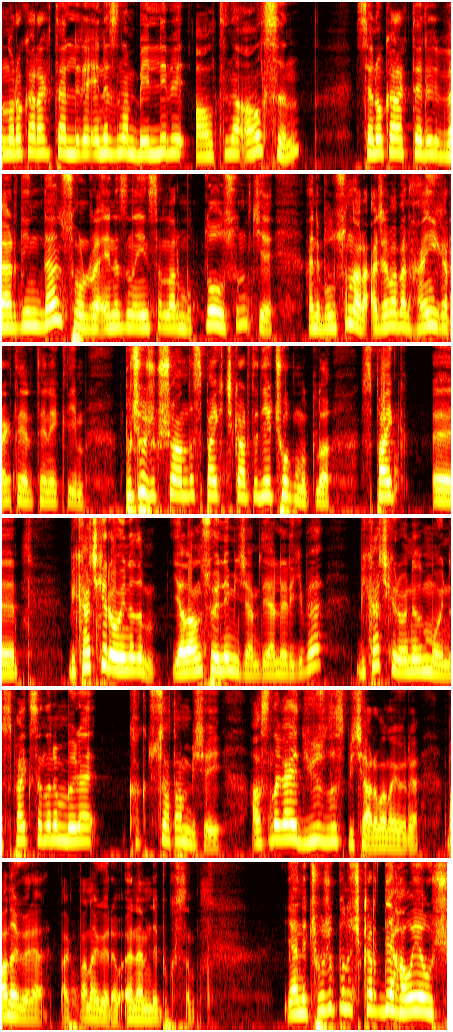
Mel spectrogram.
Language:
Turkish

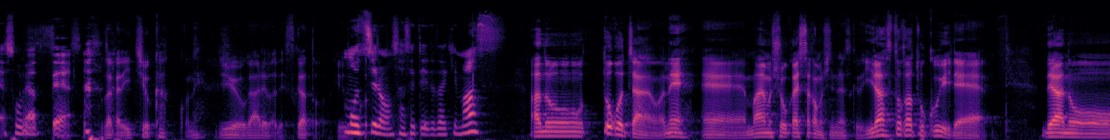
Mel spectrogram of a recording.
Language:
Japanese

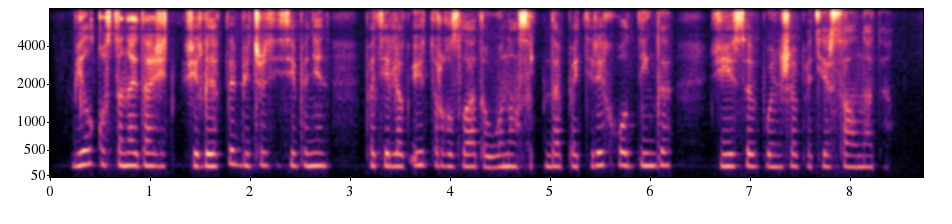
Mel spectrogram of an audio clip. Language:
Kazakh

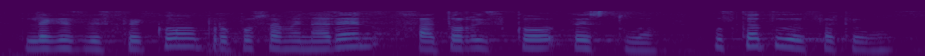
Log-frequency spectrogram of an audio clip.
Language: Basque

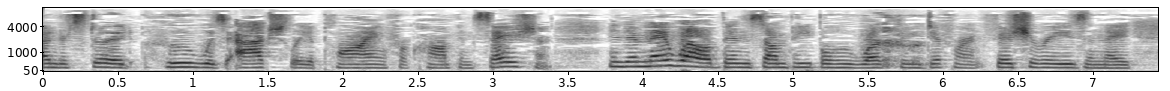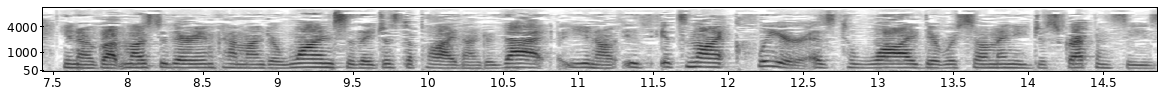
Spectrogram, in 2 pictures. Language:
English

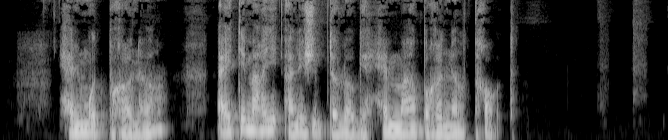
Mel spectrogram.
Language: French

